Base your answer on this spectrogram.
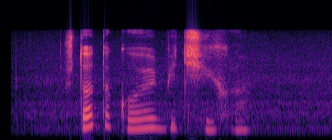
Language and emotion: Russian, neutral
